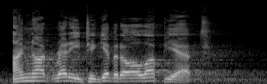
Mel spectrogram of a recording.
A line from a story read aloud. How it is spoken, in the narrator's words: he shouted back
